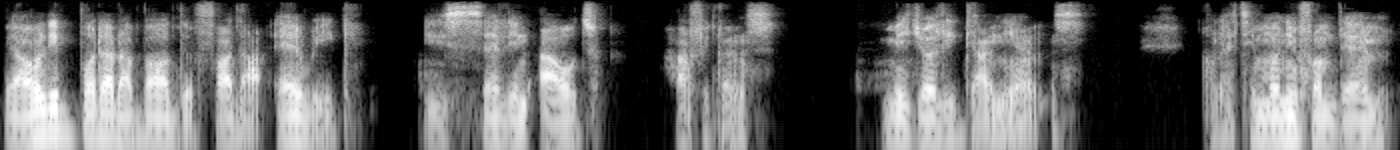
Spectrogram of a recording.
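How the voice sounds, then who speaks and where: A very deep male voice hosts a livestream, putting questions to a guest and reading out what viewers ask. The sound is dull and lo-fi, with a dry, close feel and no room around it. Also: little pitch movement, moderate pace, gravelly, dry recording. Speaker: livestream host. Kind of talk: livestream interview.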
